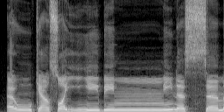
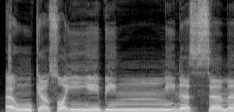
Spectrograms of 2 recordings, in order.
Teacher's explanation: So as you can hear, there is a little ha that appeared after the hamza because I exaggerated the pronunciation of the hamza. This should not happen.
